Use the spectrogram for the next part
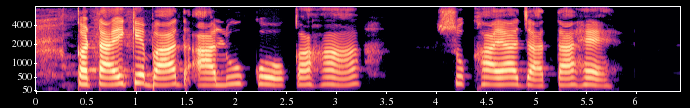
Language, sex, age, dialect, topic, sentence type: Hindi, female, 25-30, Marwari Dhudhari, agriculture, question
